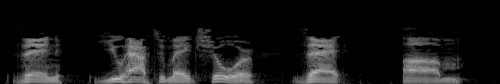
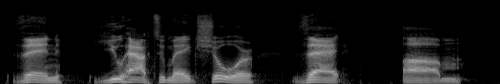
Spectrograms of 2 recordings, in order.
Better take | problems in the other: second | garbled, watery; badly; nothing above 5.5 kHz; slightly in the second

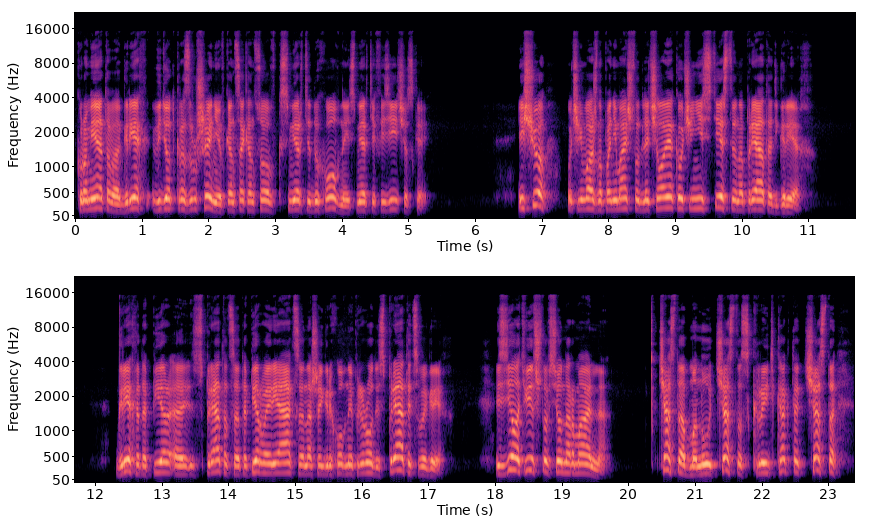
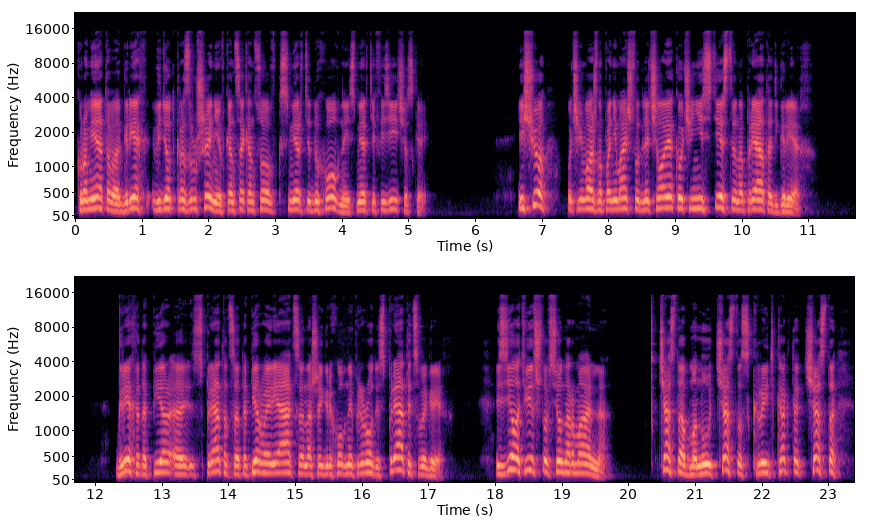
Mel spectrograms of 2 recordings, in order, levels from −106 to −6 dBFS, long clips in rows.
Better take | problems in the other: second | thin; somewhat; fading below 300 Hz

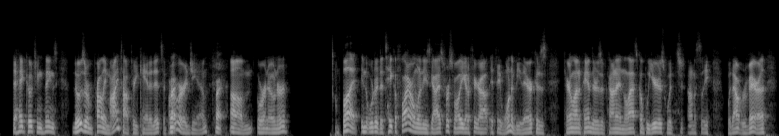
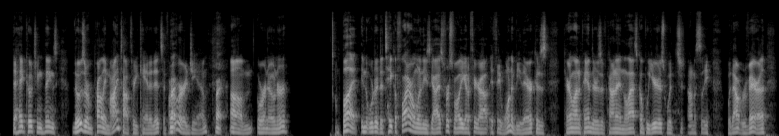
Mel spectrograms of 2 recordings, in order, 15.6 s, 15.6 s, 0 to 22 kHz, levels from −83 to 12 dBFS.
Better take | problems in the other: second | muffled; slightly; fading above 3.5 kHz

